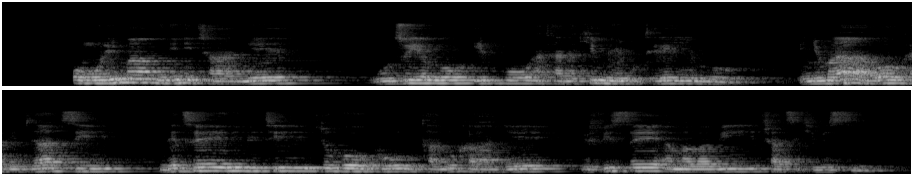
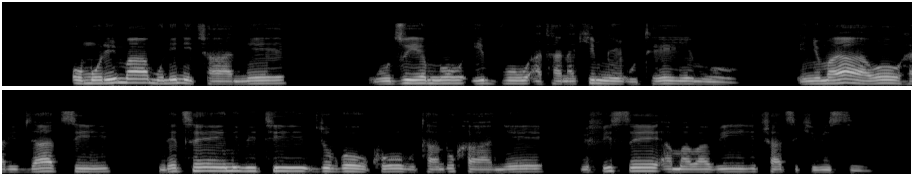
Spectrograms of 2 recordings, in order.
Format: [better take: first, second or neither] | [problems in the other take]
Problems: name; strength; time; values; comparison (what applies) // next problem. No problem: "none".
second | room echo; dies away in 0.9 s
